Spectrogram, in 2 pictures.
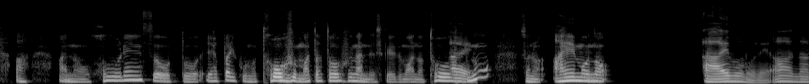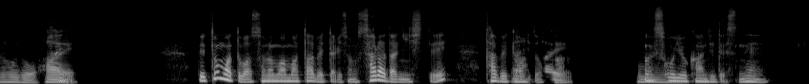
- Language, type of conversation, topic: Japanese, podcast, よく作る定番料理は何ですか？
- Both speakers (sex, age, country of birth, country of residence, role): male, 45-49, Japan, Japan, guest; male, 60-64, Japan, Japan, host
- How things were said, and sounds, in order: none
